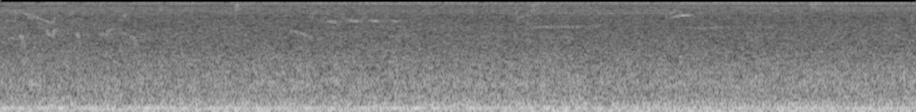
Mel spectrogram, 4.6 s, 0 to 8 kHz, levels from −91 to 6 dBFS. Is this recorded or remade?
remade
